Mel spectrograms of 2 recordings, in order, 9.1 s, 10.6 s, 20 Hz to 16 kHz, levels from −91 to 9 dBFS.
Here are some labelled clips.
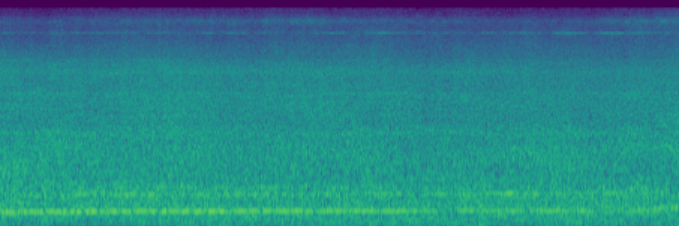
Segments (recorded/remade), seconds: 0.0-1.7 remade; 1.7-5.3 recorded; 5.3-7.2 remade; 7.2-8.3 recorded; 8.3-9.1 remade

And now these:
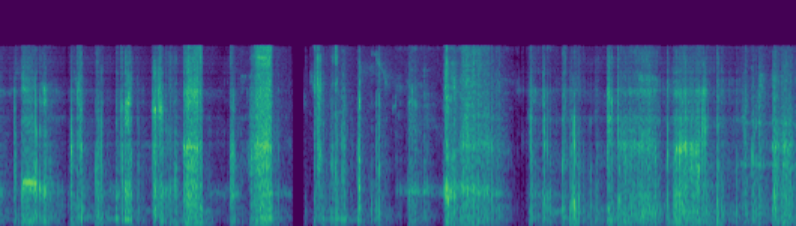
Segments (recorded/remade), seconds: 0.0-3.2 remade; 3.2-6.9 recorded; 6.9-9.9 remade; 9.9-10.6 recorded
